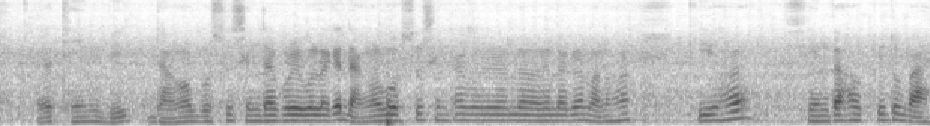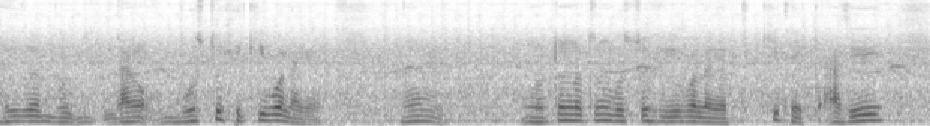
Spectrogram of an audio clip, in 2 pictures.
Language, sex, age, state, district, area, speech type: Assamese, male, 18-30, Assam, Nagaon, rural, spontaneous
